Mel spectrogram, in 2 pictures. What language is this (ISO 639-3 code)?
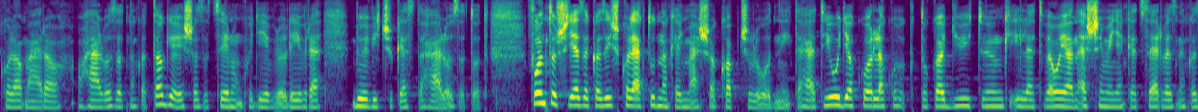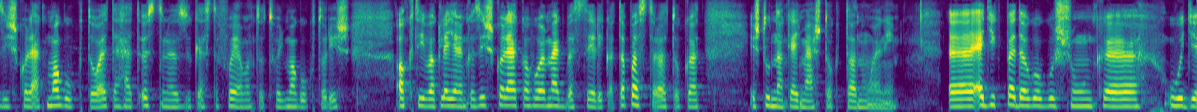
hun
